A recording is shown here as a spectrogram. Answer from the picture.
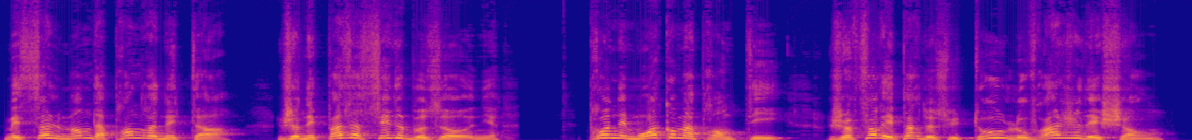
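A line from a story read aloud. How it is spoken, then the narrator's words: Fairly calm. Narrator (French): dit Luc assez calmement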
